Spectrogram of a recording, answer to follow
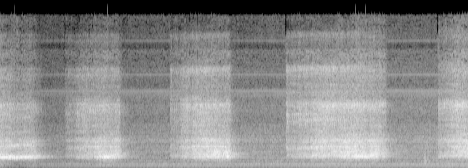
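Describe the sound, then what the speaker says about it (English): A spindle gouge cutting wood on a lathe while turning a Christmas wood ornament, heard as repeated rasping scrapes, roughly five swelling passes, over a steady faint machine hum. "trying to get all this removed with a spindle gouge can take quite a bit of time."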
